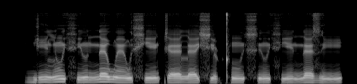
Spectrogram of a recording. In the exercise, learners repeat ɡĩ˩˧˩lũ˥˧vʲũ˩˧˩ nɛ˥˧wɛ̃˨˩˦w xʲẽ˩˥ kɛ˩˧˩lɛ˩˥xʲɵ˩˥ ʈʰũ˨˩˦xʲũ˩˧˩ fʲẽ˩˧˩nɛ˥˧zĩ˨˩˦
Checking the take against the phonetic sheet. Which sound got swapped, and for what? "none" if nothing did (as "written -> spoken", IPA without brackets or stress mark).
vʲ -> fʲ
